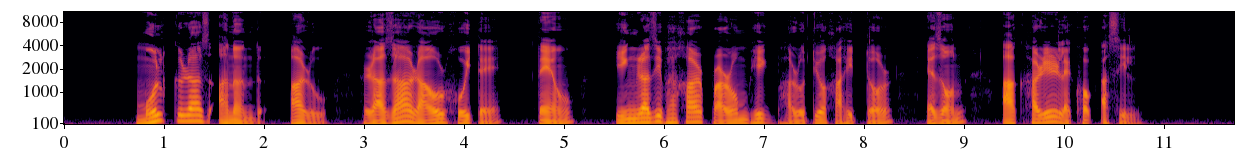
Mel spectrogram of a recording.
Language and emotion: Assamese, neutral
